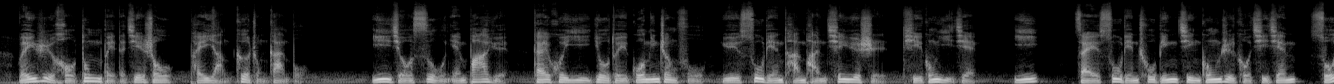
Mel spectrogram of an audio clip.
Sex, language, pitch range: male, Chinese, 85-115 Hz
